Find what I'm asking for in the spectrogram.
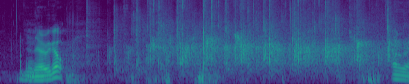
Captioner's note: applause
